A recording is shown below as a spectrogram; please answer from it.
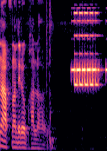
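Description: Corded desk telephone ringing with an electronic warbling trill: one ring starts about halfway through and breaks off just before the end, signalling an incoming call.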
